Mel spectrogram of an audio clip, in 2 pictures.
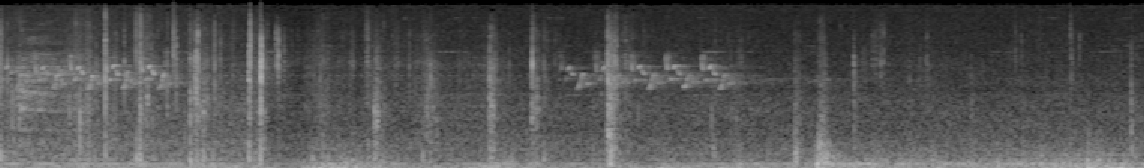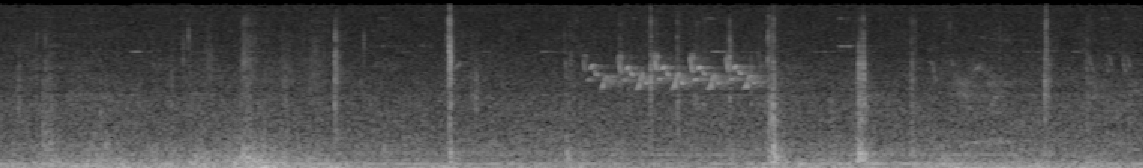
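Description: Outdoor ambience: a bird chirping in short quick runs three times, over a steady low wind rumble on the microphone, with scattered knocks and footsteps on gravel as a wooden bench is moved and set down beside the truck.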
